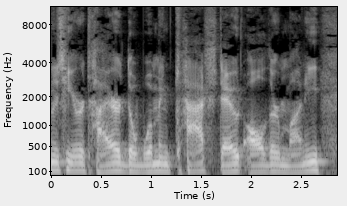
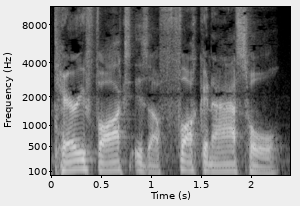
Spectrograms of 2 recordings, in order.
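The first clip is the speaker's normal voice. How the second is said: usual speaking voice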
